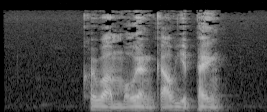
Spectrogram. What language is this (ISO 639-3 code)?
yue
